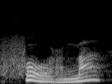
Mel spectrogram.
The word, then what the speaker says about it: forma: La forma, c'est fermé en italien. Donc, je répète, je me corrige. La forme, c'est ouvert en français. La forma, c'est fermé en italien.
